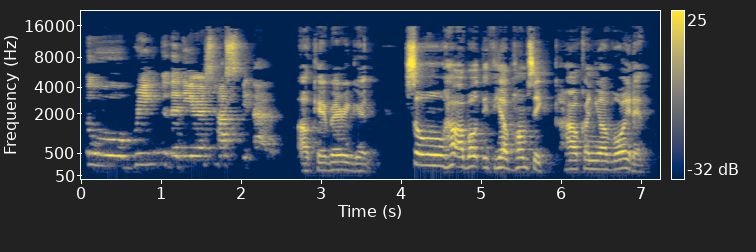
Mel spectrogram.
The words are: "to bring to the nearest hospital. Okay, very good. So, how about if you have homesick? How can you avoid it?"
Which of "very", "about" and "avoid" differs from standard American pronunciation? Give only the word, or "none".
none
